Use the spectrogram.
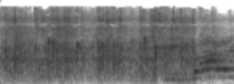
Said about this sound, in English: Give him a round of applause and thank him for being here. Come on! He's got better things to do on a Tuesday night.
